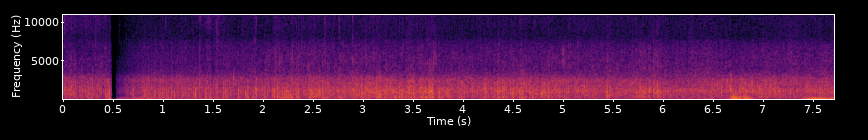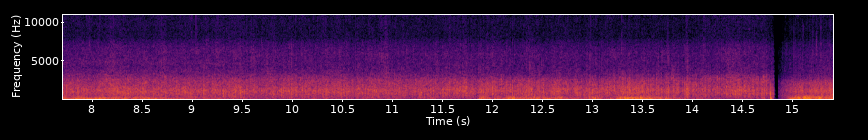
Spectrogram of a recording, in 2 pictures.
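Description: Heavy rain pours down outside in a steady, loud, dense hiss of drops on surfaces, continuing unbroken for the whole stretch.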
